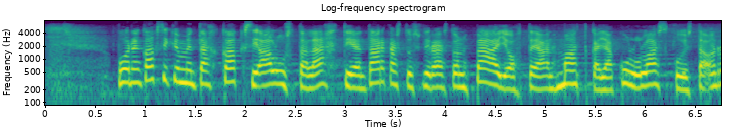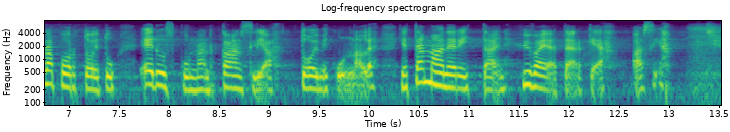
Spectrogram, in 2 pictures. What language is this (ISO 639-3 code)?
fin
